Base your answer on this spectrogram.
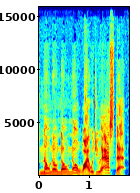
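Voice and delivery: lightly voiced indignant woman; imitated woman's protest. Retelling the woman's startled protest.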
